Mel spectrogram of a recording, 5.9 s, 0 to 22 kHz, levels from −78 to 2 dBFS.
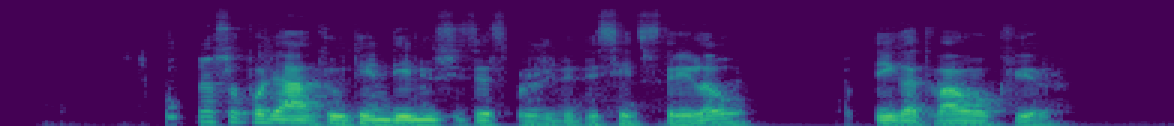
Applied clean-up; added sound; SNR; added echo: neural mask model RNNoise.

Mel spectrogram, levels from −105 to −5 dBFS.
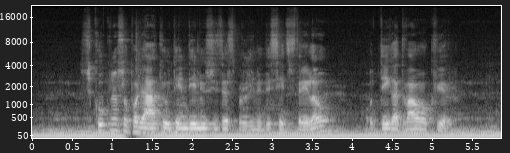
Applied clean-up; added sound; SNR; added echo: none; Growling; 2 dB; none.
